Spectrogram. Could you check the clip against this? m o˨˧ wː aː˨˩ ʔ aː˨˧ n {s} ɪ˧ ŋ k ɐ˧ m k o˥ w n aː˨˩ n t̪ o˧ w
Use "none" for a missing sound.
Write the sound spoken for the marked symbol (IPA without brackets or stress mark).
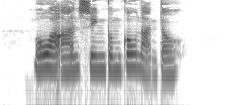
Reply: s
